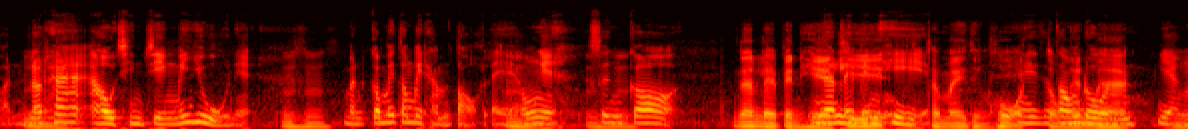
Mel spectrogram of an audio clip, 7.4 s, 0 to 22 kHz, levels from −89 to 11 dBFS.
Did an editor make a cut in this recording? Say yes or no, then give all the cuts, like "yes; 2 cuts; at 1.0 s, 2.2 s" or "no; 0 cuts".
yes; 1 cut; at 4.5 s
